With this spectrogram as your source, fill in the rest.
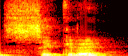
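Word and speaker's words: Sigrid: region singing called secret or as it is pronounced in Norwegian secret and she released a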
